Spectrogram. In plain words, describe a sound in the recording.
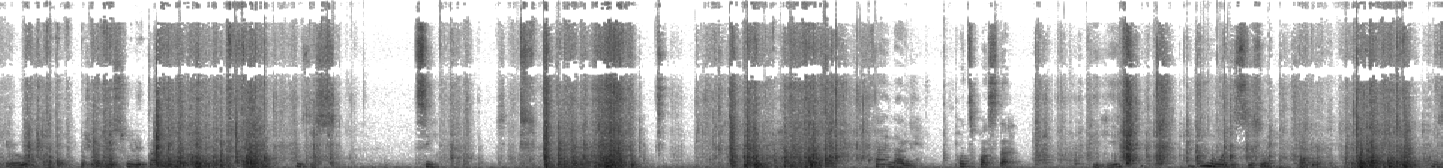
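Paper packaging rustles and crinkles.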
